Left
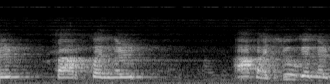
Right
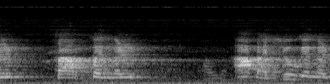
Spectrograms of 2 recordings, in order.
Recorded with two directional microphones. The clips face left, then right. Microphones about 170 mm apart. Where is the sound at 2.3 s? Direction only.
45° left (ahead or behind).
